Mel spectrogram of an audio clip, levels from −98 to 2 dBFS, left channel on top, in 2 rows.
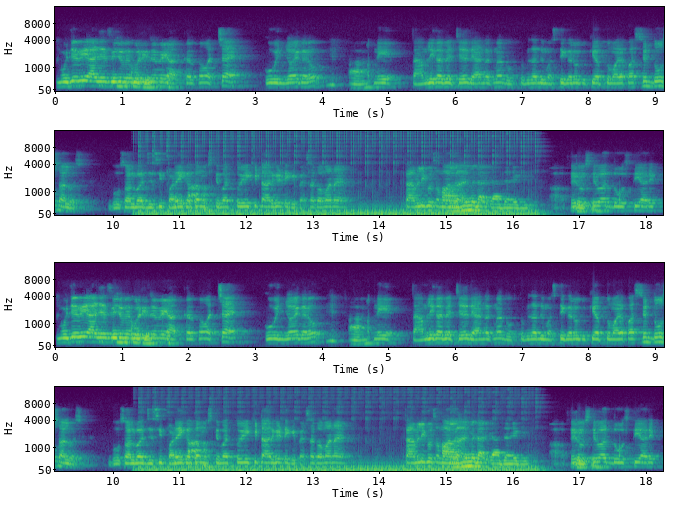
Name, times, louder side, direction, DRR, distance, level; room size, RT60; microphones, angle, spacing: voice 1, 0.0-2.7 3.1-3.9 4.8-5.0 5.4-13.5 14.4-15.3 16.6-18.1, right 2 dB, 25° right, 6 dB, 1.4 m, -25 dB
voice 2, 0.7-1.7 4.1-4.7 11.1-11.5 14.9-16.3 16.9-17.3, right 2 dB, 50° right, 8 dB, 0.8 m, -23 dB
sound 1, 10.3-16.4, equal, 45° left, 3.4 m, -27 dB
14.5 x 7.2 x 7.7 m, 0.70 s
head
